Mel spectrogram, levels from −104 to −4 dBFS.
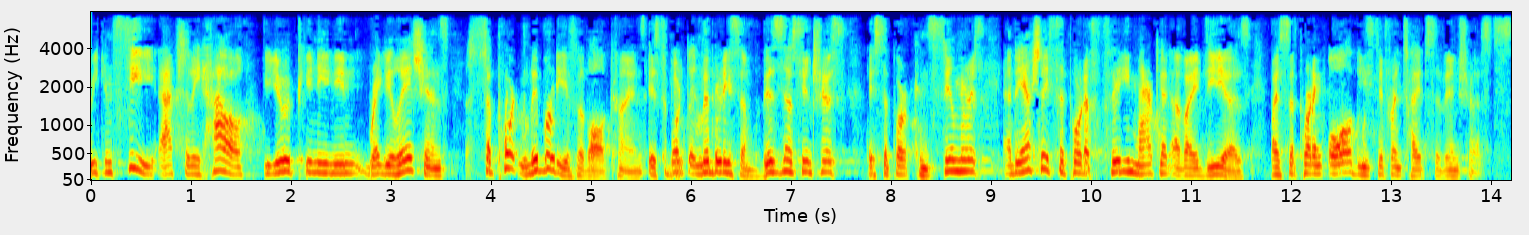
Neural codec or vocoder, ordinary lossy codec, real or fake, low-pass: codec, 24 kHz, 1.5 kbps, HILCodec; MP3, 32 kbps; fake; 7.2 kHz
